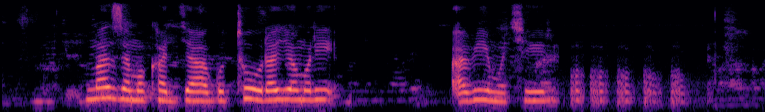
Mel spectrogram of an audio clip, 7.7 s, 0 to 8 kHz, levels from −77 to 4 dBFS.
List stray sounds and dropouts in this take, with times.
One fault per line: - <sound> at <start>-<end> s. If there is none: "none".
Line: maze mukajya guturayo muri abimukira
- laugh at 5.7-6.9 s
